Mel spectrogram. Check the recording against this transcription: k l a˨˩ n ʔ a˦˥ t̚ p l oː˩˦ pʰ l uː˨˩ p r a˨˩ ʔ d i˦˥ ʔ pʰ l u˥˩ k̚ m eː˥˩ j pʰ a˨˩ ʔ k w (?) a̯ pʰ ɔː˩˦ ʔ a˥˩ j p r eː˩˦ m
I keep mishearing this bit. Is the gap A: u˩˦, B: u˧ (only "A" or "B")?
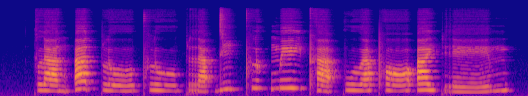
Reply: A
